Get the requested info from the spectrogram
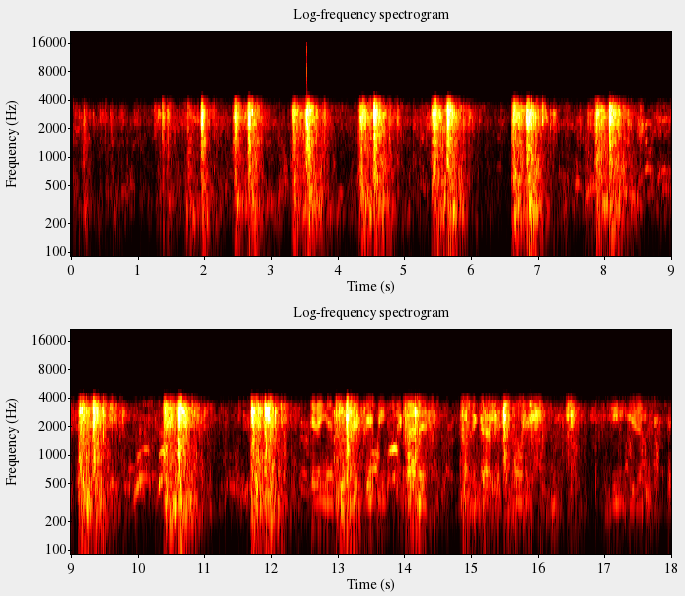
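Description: A lowrider's hydraulic suspension hopping the car, with a loud bang each time the body lifts and drops, about once a second. Voices are mixed in among the bangs.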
